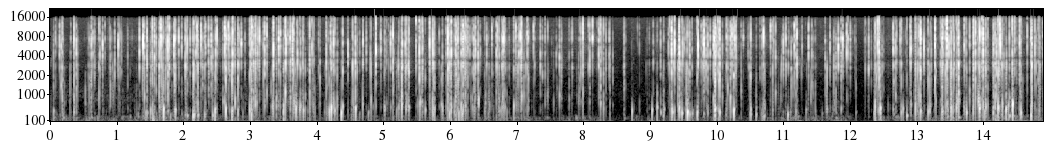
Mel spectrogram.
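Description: Long acrylic nail tips scratch across the top of a large USB microphone's domed, hollow steel-mesh grille. The result is a dense, bright crackle of rapid dry scratches and ticks that comes in bursts, with brief pauses near 1.3, 8.5 and 12 seconds.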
